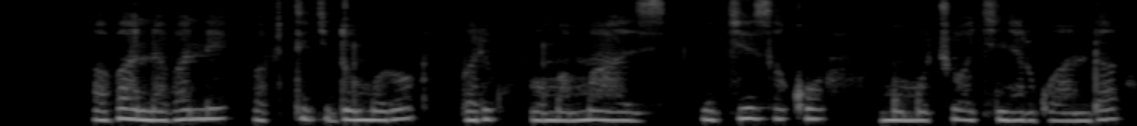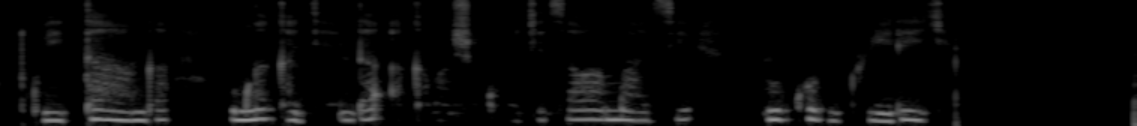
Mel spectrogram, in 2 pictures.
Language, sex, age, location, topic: Kinyarwanda, female, 18-24, Kigali, health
